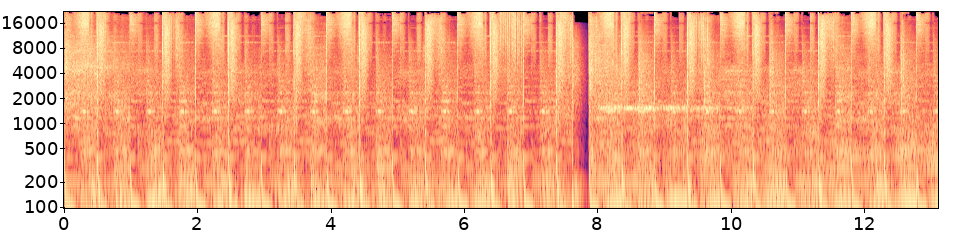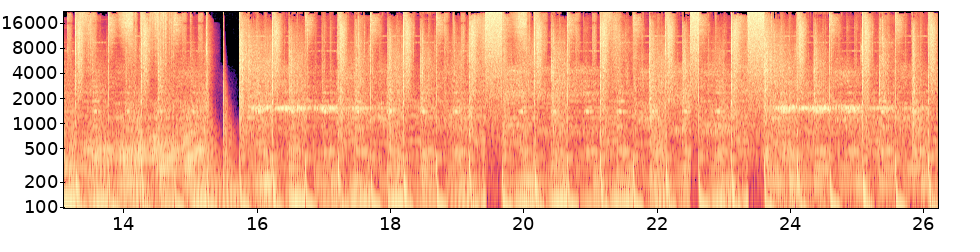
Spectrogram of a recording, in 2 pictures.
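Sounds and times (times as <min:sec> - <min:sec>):
combat music loop in four-four: 0:00.0 - 0:26.2.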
